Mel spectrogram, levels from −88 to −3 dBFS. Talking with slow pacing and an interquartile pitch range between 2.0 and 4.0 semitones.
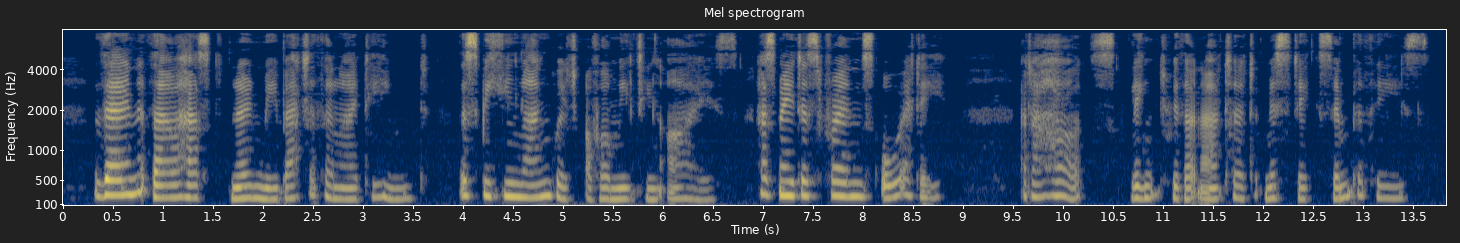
Yes: slow, 130 wpm; average, 3.6 semitones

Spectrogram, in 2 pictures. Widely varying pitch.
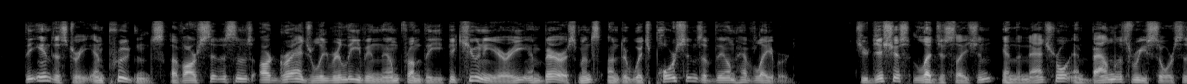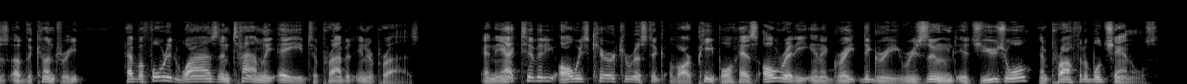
Yes: wide, 6.2 semitones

